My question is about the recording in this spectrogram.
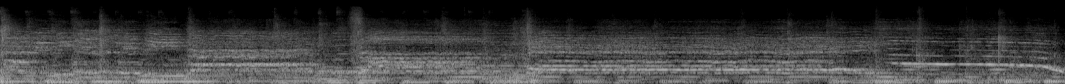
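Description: Stage musical number: a cast sings together in chorus over band accompaniment, holding long notes above a steady, repeating bass line.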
